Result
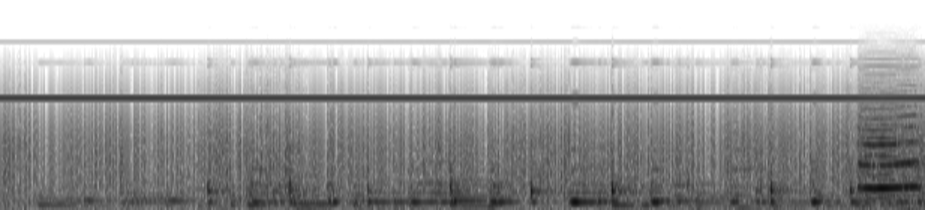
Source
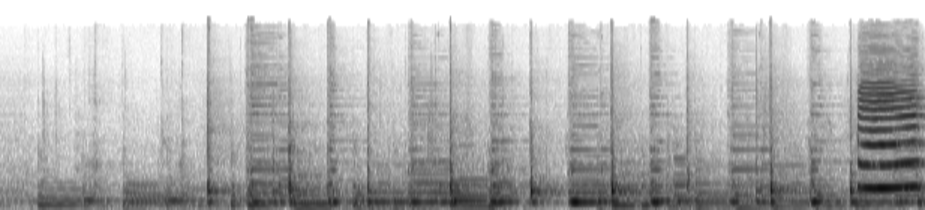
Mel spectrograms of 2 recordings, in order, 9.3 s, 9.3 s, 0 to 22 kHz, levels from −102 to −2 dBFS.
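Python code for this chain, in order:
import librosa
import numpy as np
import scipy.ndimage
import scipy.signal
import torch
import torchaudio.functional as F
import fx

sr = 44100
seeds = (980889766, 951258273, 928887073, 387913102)

y = x + 0.5 * 10.0 ** (-8.5 / 20.0) * np.diff(np.sign(x), prepend=np.sign(x[:1]))
y = fx.pwm(y, sr, carrier_hz=3200.0)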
